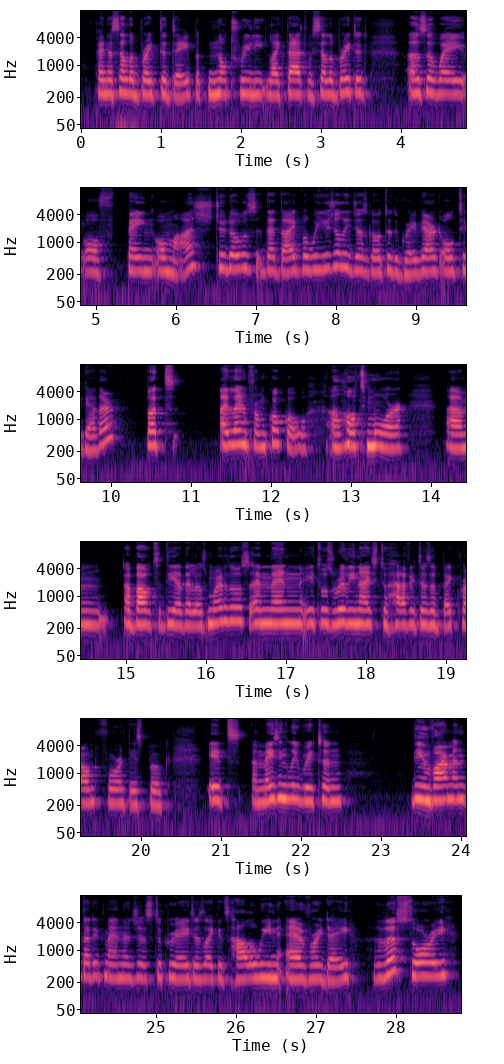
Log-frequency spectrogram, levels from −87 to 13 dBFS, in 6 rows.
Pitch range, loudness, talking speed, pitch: 230-255 Hz, -27 LUFS, 165 wpm, 240 Hz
